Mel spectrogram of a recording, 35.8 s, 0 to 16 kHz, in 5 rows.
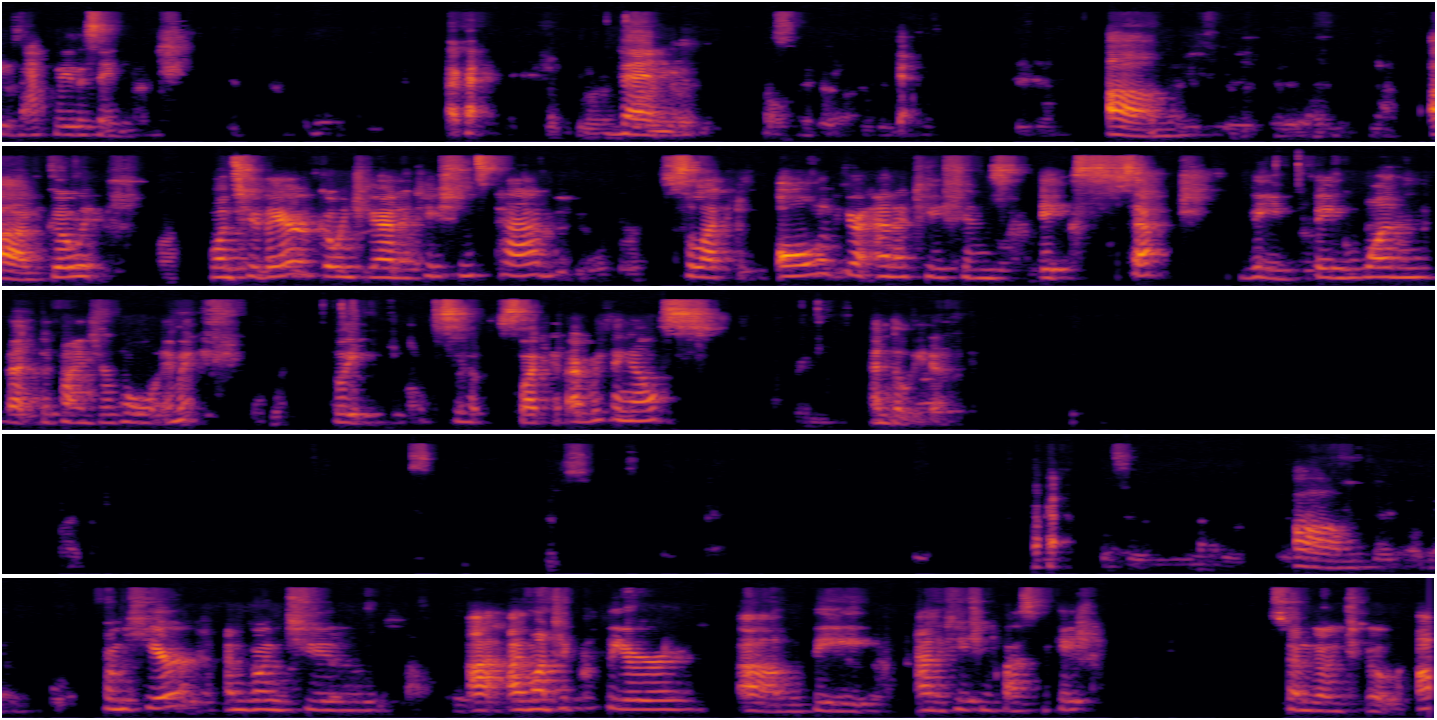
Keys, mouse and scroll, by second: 3.0 click, 9.7-17.8 drag, 18.3 click, 19.9 click, 20.9 click, 26.1 click.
